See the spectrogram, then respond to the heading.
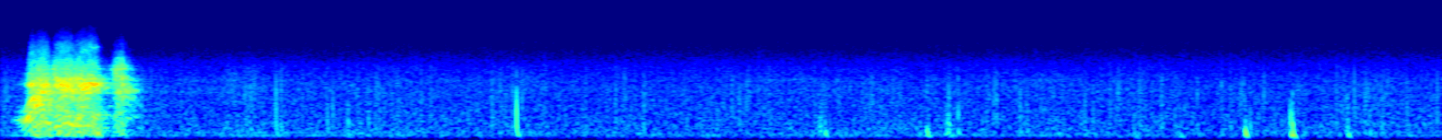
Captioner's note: shouting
